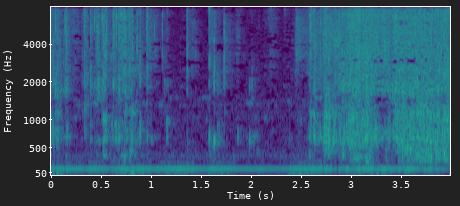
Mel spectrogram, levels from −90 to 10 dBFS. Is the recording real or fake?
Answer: real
